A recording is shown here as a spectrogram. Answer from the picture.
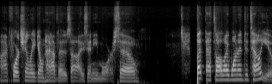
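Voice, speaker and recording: Here a woman uses a plain, everyday voice, pitched fairly low and moving at a moderate pace. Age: 50s. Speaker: product reviewer, vlogger. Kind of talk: casual vlog talk to viewers. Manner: chatty, informal.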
